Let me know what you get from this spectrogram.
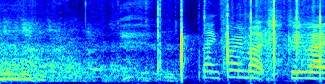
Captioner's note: laughter; applause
